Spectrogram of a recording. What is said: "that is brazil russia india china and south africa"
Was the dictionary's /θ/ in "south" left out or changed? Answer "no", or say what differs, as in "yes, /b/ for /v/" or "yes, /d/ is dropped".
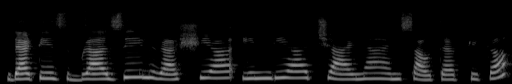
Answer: yes, /t/ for /θ/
